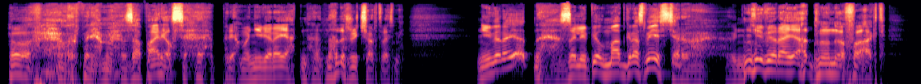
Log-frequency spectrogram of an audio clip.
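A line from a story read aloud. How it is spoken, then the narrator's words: Loud laughing. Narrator (Russian): захохотал он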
